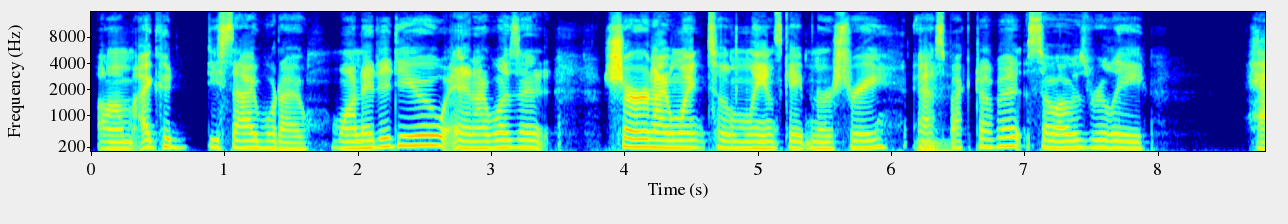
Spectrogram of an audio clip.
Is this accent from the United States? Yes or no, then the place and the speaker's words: yes; Leslie, Michigan, United States; I actually grew up in a small town south of Lansing, in Leslie. So yes, I am originally from Michigan in the Lansing area.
